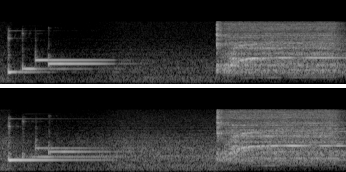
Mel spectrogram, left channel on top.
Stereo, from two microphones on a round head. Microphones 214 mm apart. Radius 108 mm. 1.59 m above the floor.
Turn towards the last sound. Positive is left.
turn(degrees=70)  # may be behind; listen again after turning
